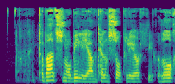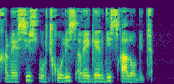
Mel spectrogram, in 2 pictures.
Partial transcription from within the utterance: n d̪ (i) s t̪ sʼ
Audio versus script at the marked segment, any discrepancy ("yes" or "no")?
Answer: no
